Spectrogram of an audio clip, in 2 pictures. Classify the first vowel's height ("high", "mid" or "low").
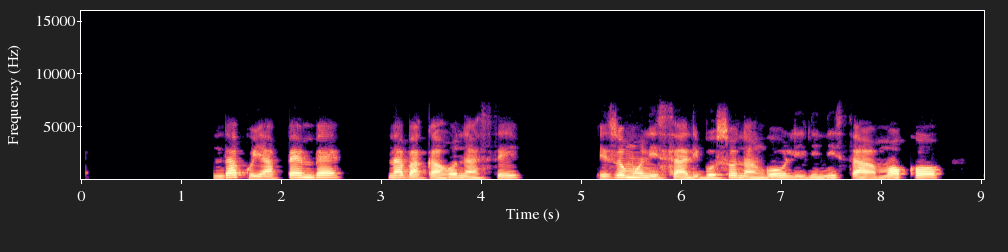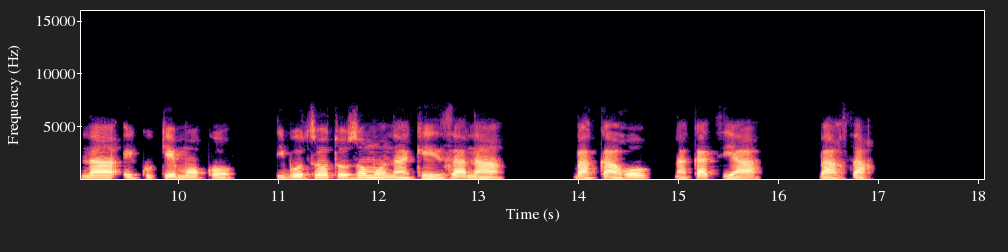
low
